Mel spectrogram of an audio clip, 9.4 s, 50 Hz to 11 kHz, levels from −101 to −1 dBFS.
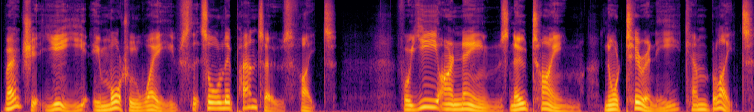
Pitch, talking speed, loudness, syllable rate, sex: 125 Hz, 120 wpm, -17 LUFS, 3.4 syllables/s, male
